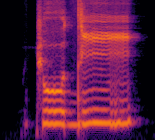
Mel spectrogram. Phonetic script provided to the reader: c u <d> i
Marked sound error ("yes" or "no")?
no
